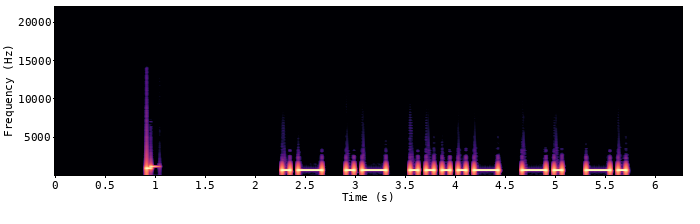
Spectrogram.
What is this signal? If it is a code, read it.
Morse code, heard as a keyed tone, about 15 wpm, 700 Hz. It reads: AA4NN
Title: Call Signs Repeated 3x - 15wpm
